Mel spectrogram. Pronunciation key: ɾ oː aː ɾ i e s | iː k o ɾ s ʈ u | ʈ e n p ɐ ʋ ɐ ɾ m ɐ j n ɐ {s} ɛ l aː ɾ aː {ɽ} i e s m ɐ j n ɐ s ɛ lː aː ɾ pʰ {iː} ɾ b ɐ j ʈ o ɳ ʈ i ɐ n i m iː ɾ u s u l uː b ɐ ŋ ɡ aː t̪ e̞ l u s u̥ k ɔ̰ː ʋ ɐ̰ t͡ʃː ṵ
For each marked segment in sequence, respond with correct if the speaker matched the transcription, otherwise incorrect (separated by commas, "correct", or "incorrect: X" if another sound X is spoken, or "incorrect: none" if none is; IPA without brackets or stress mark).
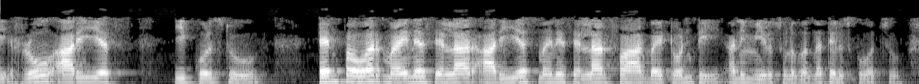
correct, incorrect: ɾ, incorrect: aː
